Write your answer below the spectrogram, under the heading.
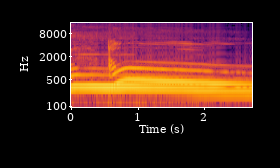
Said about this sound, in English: that's where you were supposed to howl.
